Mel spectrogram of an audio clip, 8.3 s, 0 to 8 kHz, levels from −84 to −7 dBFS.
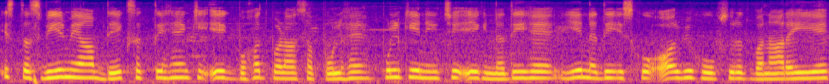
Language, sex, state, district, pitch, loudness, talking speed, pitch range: Hindi, female, Uttar Pradesh, Budaun, 225 Hz, -14 LUFS, 200 wpm, 210-240 Hz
